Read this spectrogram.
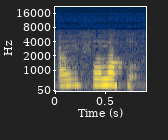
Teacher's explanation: Al-falaki jika diwakafkan atau berhenti maka dibaca al-falaq. Qaf jika mati atau disukun maka bacaan qalqalah. Ya, artinya bacanya harus memantul, dipantulkan.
